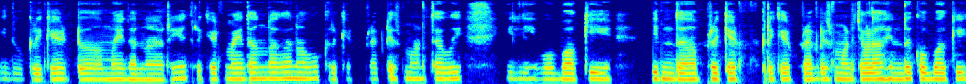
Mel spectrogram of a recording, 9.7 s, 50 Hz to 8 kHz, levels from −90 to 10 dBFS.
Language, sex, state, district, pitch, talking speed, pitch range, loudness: Kannada, female, Karnataka, Dharwad, 175 Hz, 120 wpm, 170-180 Hz, -23 LUFS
